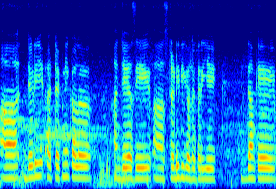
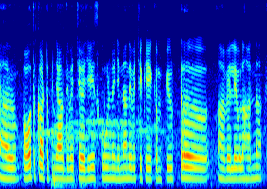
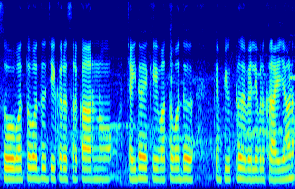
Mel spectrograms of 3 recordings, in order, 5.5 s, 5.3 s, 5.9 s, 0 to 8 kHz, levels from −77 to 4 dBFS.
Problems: none marked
